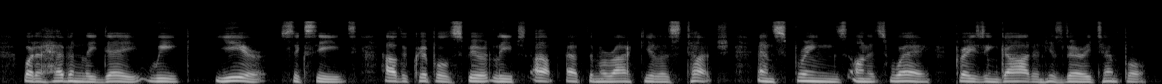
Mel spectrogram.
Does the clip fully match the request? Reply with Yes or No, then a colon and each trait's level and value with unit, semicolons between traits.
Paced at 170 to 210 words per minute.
No: average, 145 wpm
